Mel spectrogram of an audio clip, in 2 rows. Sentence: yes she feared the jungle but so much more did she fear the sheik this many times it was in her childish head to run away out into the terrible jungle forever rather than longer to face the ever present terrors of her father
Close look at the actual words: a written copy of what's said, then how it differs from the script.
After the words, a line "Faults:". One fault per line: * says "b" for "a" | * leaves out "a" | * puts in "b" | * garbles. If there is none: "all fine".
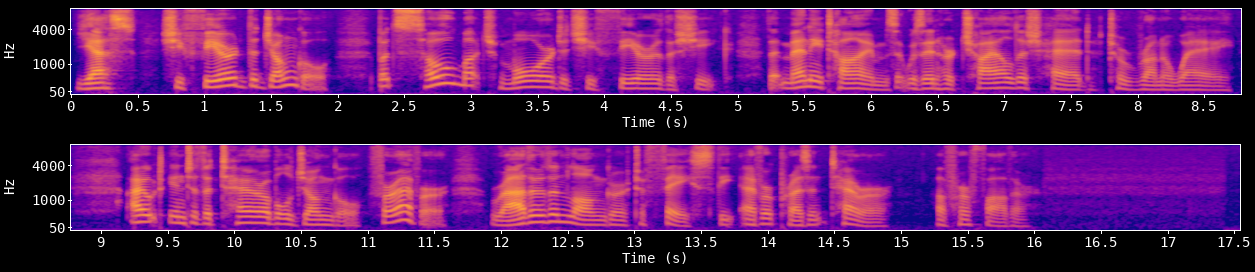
yes she feared the jungle but so much more did she fear the sheik that many times it was in her childish head to run away out into the terrible jungle forever rather than longer to face the ever present terror of her father
Faults:
* says "that" for "this"
* says "terror" for "terrors"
